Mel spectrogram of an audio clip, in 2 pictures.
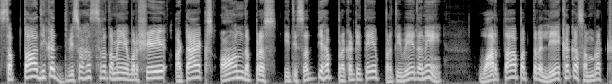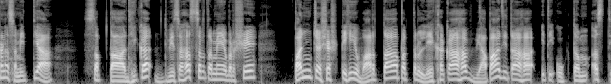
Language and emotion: Sanskrit, neutral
